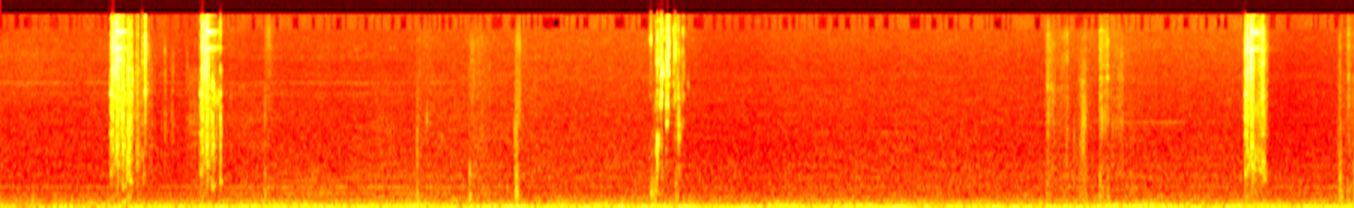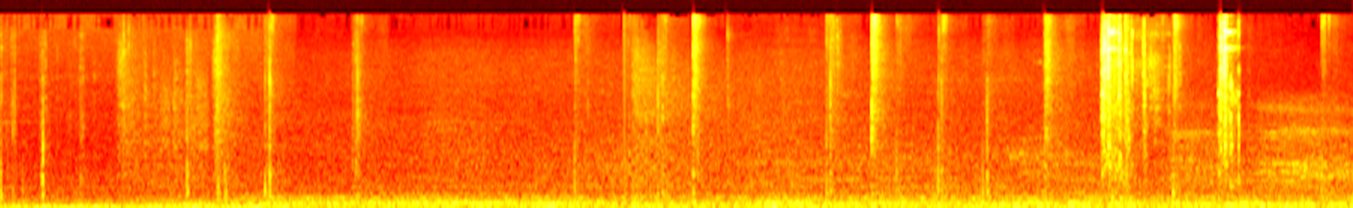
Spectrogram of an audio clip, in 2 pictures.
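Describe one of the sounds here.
A metal case clicks open.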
